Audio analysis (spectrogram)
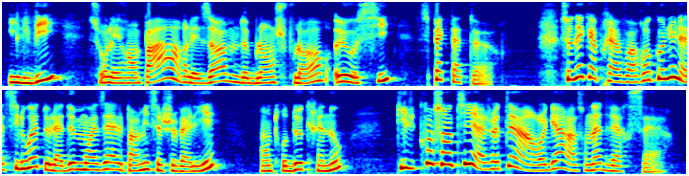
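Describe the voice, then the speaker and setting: A woman narrating an audiobook of a medieval tale, in a measured, expressive storytelling manner. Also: mid-range voice.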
